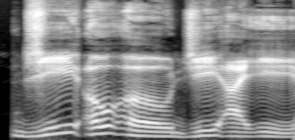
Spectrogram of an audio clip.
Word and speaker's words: Googie: the Jetsons is called googy. I I don't I think that's how it's pronounced. It's It's just go o g i e. It's Google with an i instead of an l.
